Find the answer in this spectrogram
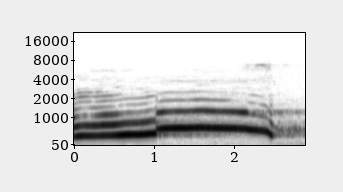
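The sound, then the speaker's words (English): A timber wolf, also known as a gray wolf, howls: one long, loud, mournful note that rises slowly, shifts pitch partway through, then slides down near the end. It is clear, with no voices. “The timber wolf, also known as the gray wolf, is the largest wild member of the dog family.”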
